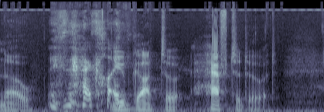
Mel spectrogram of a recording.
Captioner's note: laughs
